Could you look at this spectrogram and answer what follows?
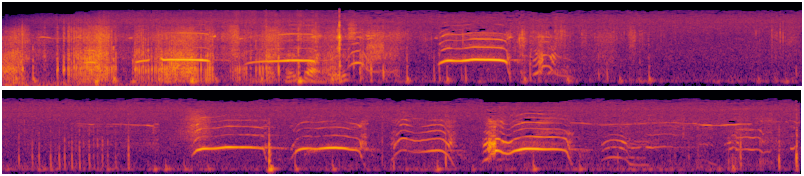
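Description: Greenland sled dogs whining and yipping: a string of short, high-pitched calls, each rising and falling, in two clusters with a lull in the middle. Scuffing noise runs through the first few seconds.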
